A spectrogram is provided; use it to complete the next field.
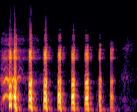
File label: Rival Laugh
